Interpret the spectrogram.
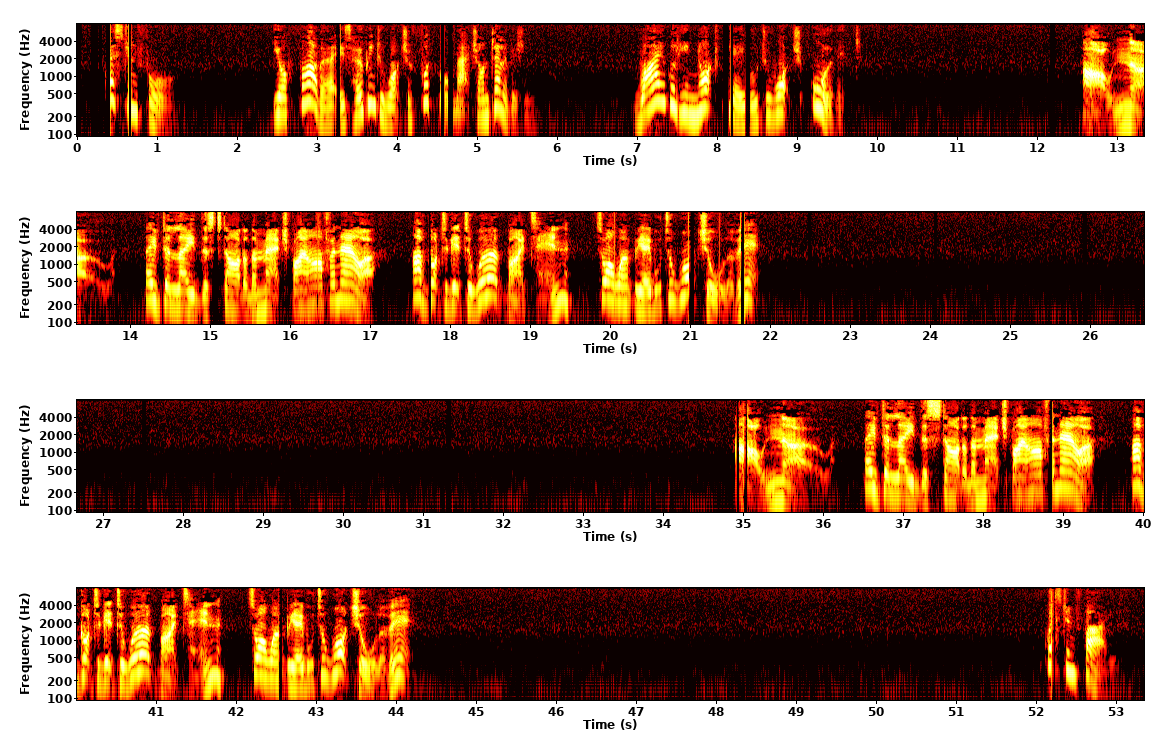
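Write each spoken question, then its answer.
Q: Why will he not be able to watch all of it?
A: The start was delayed by half an hour and he has to be at work by 10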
